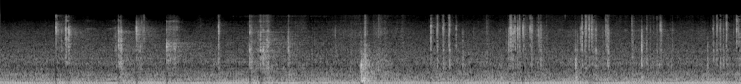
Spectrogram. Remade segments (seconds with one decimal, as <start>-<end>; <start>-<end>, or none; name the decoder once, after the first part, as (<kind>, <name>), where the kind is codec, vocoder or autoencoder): 2.3-3.3 (vocoder, WaveNeXt)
